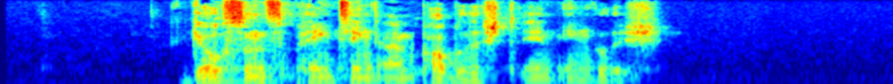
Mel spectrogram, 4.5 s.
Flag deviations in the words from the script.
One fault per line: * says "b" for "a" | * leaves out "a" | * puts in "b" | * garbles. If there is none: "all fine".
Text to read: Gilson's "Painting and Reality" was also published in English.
* leaves out "Reality was also"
